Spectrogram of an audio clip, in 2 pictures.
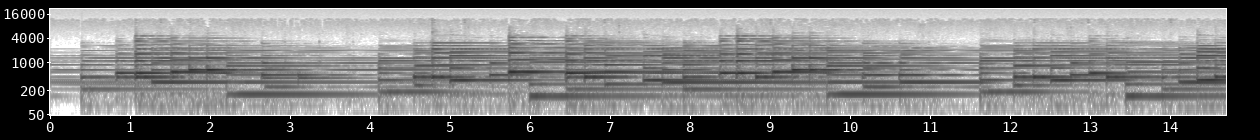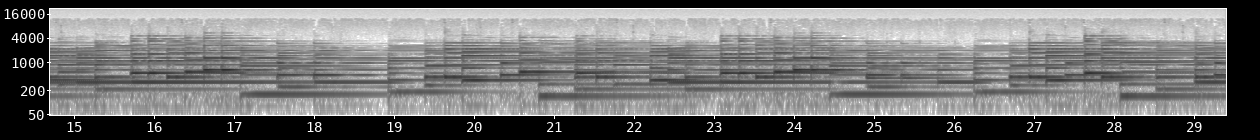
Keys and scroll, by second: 0.1 ctrl+=, 11.9 ctrl+z, 12.5 ctrl+-, 14.7 ctrl+=, 27.0 ctrl+-, 27.6 ctrl+=, 28.3 ctrl+-.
